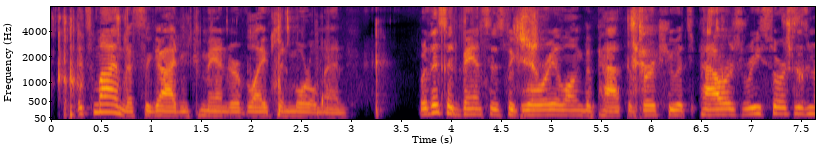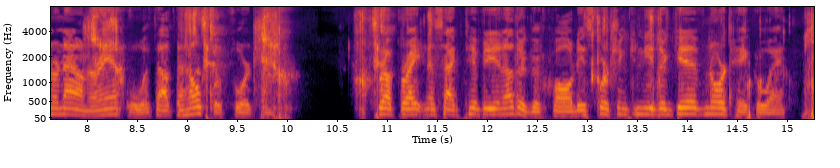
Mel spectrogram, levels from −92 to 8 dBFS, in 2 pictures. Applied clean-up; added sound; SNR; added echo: neural mask model Resemble Enhance denoiser.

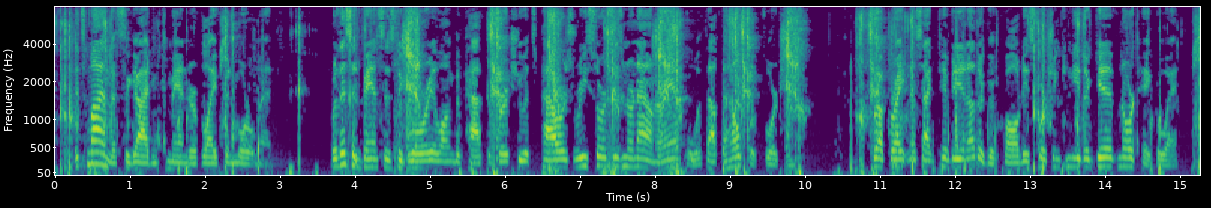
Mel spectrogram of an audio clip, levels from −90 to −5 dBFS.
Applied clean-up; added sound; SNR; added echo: classical method spectral subtraction.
